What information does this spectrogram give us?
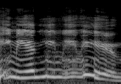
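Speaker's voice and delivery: very high-pitched, slow, dragged-out cartoonish voice. Mocking how characters in a weird movie sounded: cartoonish voice. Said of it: "they literally made them sound so fucking cartoonish".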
